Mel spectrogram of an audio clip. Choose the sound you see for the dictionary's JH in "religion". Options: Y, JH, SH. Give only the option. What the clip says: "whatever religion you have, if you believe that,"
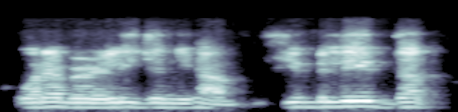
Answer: JH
